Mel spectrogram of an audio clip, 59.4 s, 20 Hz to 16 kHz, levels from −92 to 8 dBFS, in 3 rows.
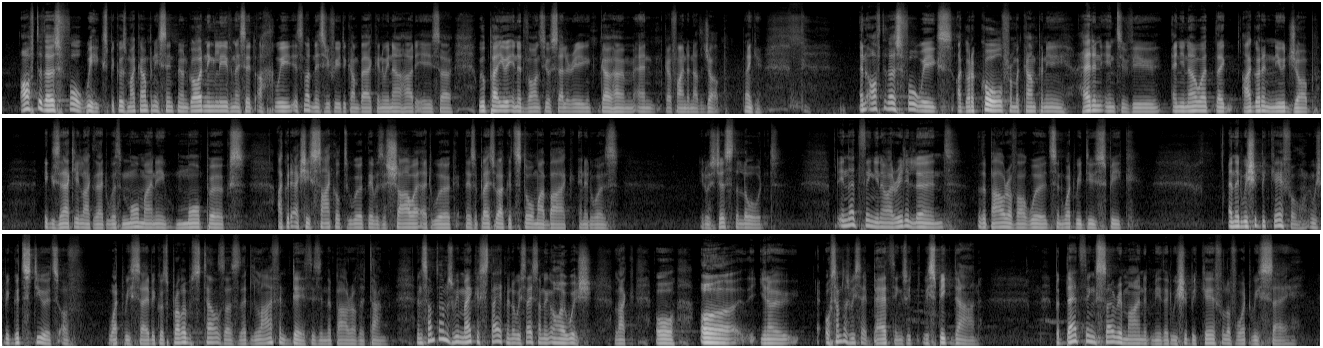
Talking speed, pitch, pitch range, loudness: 205 wpm, 125 Hz, 115-145 Hz, -30 LUFS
